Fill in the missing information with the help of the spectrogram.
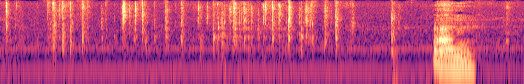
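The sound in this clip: Typing on a computer keyboard, many quick, light key clicks in an uneven patter, then a brief voice.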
